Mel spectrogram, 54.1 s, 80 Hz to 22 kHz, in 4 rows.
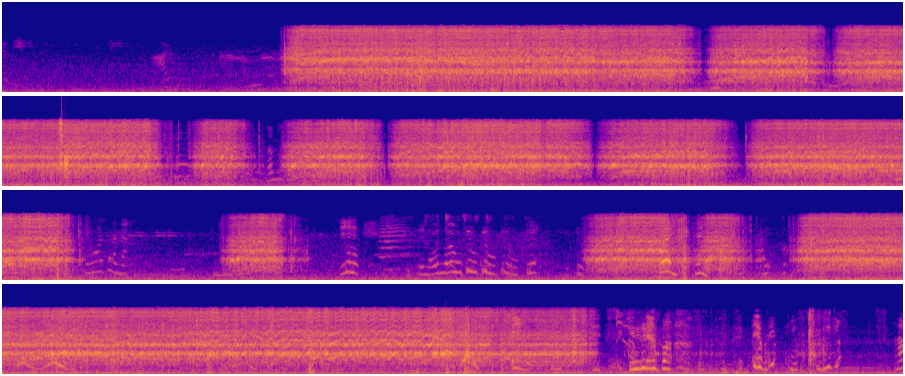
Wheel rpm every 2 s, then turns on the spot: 0, 0, 140, 210, 200, 140, 150, 180, 60, 130, 190, 140, 120, 190, 10, 50, 0, 10, 100, 80, 200, 200, 200, 210, 170, 0, 0.
28-30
